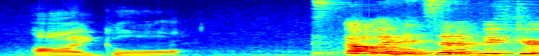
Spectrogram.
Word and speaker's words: Igor: So instead of Igor, we have Igor. You must be Igor. No, it's pronounced Igor.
